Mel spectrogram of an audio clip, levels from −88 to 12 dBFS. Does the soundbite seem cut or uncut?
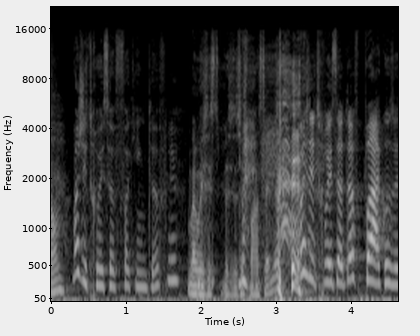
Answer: uncut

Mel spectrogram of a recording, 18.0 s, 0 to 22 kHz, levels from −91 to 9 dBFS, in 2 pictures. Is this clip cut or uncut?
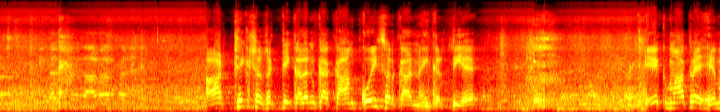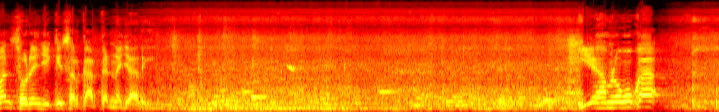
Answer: uncut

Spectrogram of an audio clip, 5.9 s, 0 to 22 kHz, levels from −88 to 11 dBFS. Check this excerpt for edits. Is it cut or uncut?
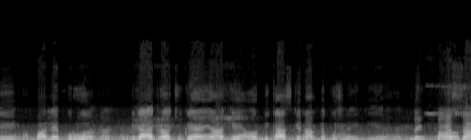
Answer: uncut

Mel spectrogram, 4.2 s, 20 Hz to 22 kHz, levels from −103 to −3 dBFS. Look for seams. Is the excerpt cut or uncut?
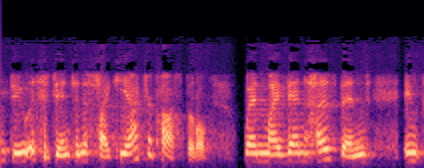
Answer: uncut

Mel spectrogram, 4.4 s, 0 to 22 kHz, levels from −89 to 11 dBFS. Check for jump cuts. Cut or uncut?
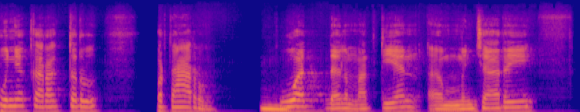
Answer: uncut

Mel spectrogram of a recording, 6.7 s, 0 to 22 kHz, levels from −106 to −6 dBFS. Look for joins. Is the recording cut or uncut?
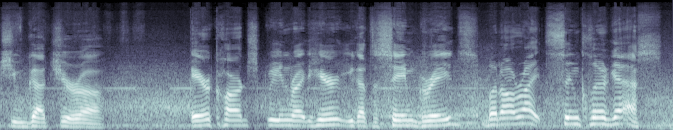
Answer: cut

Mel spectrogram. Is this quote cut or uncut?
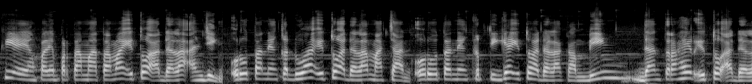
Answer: cut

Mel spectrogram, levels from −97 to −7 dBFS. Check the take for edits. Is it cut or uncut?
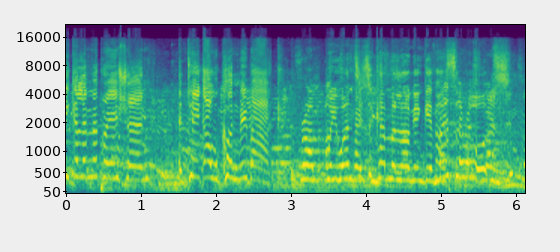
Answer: uncut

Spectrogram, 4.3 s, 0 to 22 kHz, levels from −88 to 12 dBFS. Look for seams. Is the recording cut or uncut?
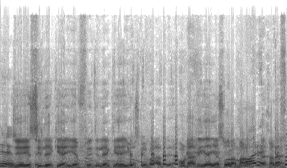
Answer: uncut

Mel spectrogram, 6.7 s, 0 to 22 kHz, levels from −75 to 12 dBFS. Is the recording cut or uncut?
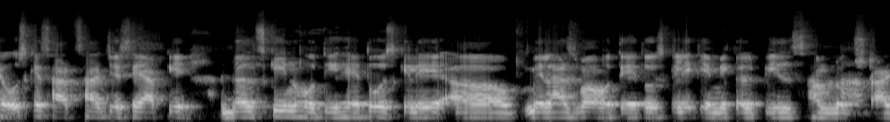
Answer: uncut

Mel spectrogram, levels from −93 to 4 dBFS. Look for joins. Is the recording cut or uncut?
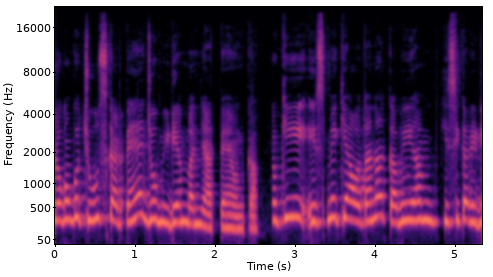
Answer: cut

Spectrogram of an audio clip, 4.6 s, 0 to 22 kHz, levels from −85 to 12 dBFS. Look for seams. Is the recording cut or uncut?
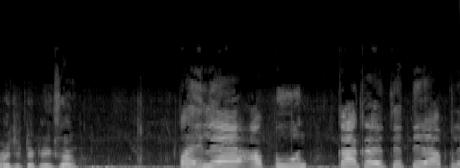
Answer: uncut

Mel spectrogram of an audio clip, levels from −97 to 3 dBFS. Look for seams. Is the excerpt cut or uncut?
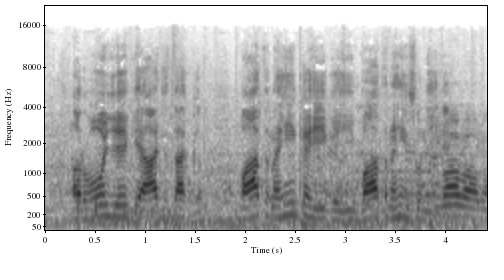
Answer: uncut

